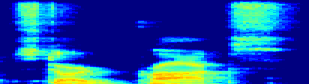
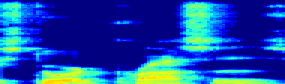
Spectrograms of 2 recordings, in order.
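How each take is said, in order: First: The last word ends with a k-s sound. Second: The last word ends with an s-s sound. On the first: The speaker calls it right. "rhymes with bored crocs, as in crocodiles" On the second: The speaker calls it wrong. "would sound like you had a lisp"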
